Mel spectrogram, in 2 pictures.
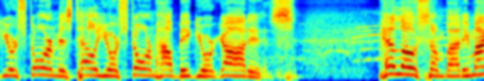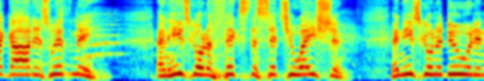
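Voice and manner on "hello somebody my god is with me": normal talking voice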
